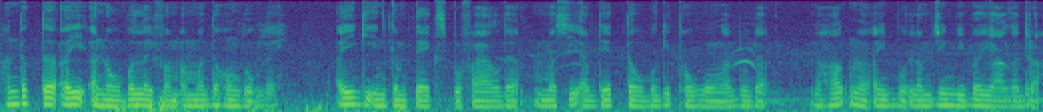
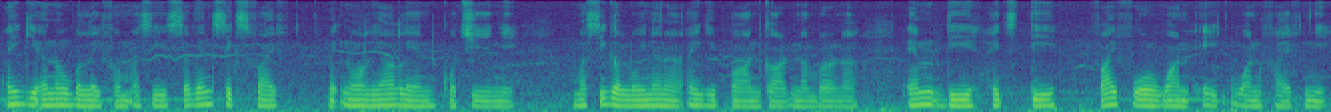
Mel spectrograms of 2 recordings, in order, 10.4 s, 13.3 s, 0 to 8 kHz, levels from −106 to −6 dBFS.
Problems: background sounds at intervals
